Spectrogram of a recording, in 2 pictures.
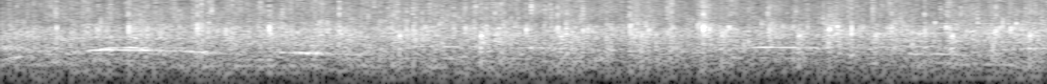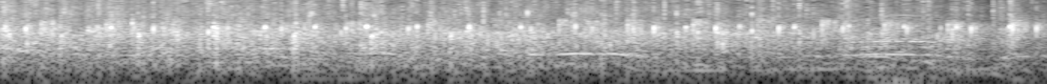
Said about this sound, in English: Oh, clap your hands to the Lord.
